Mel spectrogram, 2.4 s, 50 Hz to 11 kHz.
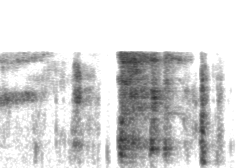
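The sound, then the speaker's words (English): A coughing fit: several harsh, loud cough bursts in close succession, with no talk. “I'm just trying to hold this coughing fit off for another 6 minutes.”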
